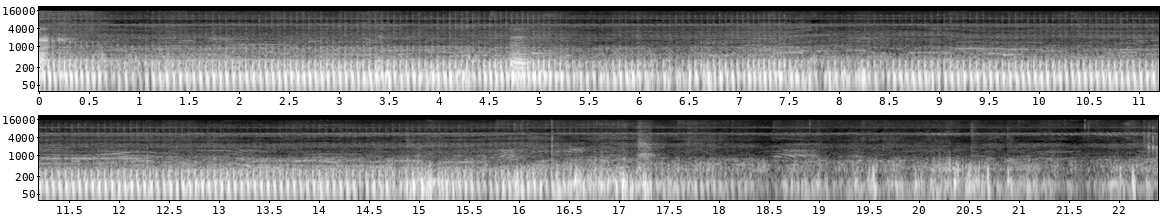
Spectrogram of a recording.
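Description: A motorcycle engine drones steadily near a rain-soaked fishing spot at a reservoir, labouring as it tries to pull out, then dropping away near the end amid rustling and clatter.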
